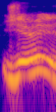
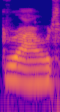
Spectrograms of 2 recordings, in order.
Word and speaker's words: Giroud: Giroud there, obviously a man whose name gets mispronounced by certain people. Groud.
